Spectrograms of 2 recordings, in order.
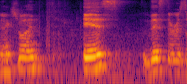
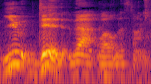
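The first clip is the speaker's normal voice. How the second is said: slow, with "did" drawn out and raised; stress on "did"; slower than usual. Shown as a demonstration. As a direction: lean long on "did". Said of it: "different inflection on the words".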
